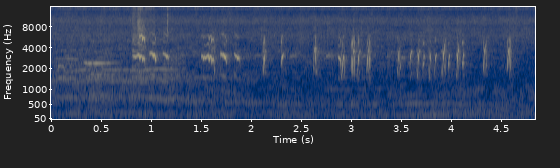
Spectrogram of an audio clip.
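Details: Javan grey-throated white-eye, a thick-browed bird, sings clear and chattering in a lure recording meant to draw other birds into song; short high chirps and twittering notes come in quick irregular bursts over a low background hum.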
